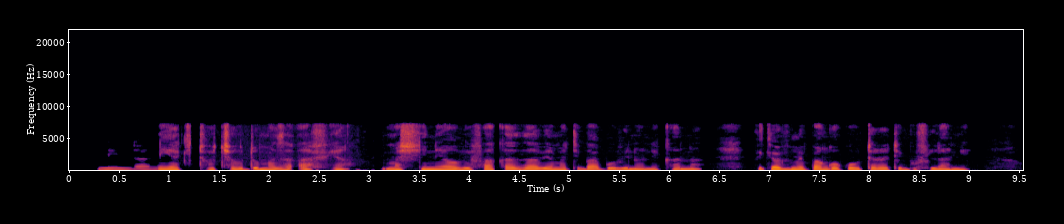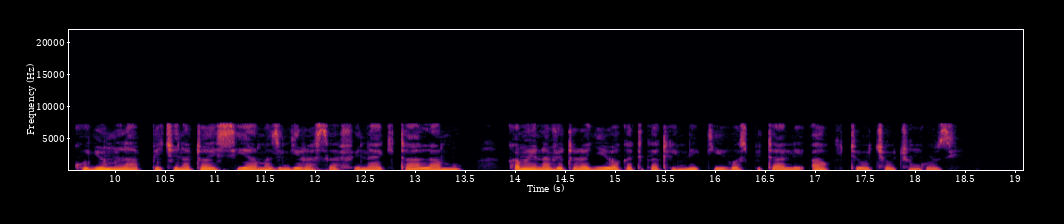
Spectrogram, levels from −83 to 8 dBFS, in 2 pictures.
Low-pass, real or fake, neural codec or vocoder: 7.2 kHz; real; none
